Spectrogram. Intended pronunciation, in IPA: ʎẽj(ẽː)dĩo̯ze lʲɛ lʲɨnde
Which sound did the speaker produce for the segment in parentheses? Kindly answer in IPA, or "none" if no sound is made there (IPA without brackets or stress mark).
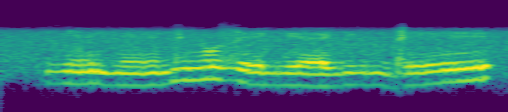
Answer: ẽ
